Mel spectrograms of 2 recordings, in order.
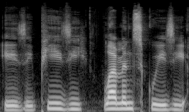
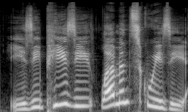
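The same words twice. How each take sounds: First: Said in the usual way. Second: Higher, louder, sing-song auto-reply; a chirpy robotic catchphrase; programmed phrase. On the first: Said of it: "I quite literally said that after every shot". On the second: Retold or imitated. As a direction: blurt it like a talking bear. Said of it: "and I immediately say".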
